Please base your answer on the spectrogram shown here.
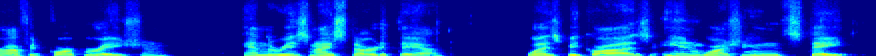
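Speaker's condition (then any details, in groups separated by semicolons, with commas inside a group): Multiple sclerosis; quadriplegic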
